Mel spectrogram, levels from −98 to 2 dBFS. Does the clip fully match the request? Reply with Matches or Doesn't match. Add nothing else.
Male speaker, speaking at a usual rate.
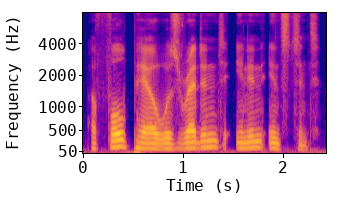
Matches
